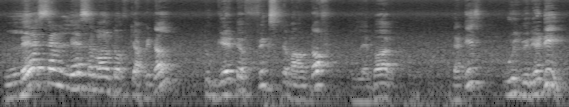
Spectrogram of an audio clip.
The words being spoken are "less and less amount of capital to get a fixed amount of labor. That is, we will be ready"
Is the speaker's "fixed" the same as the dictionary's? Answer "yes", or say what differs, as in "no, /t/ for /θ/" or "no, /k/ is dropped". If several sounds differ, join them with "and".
yes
